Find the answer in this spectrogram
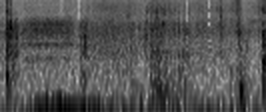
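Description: Low rumble and rustling handling noise as a cardboard box is picked up off a car's hood, with a few faint knocks.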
